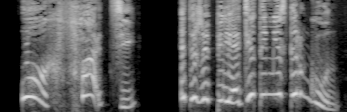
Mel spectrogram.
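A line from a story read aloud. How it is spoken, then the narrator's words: Giggling. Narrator (Russian): хихикала она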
